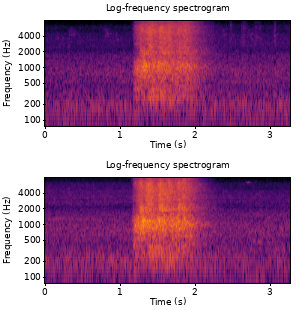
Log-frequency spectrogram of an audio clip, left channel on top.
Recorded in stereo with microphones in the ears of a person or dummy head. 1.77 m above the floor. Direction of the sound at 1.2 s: 55° right (ahead or behind).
